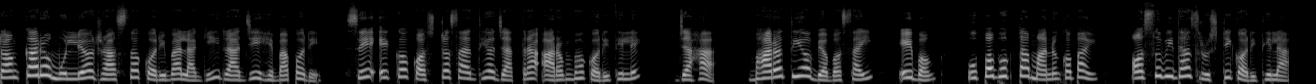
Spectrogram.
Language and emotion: Odia, neutral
